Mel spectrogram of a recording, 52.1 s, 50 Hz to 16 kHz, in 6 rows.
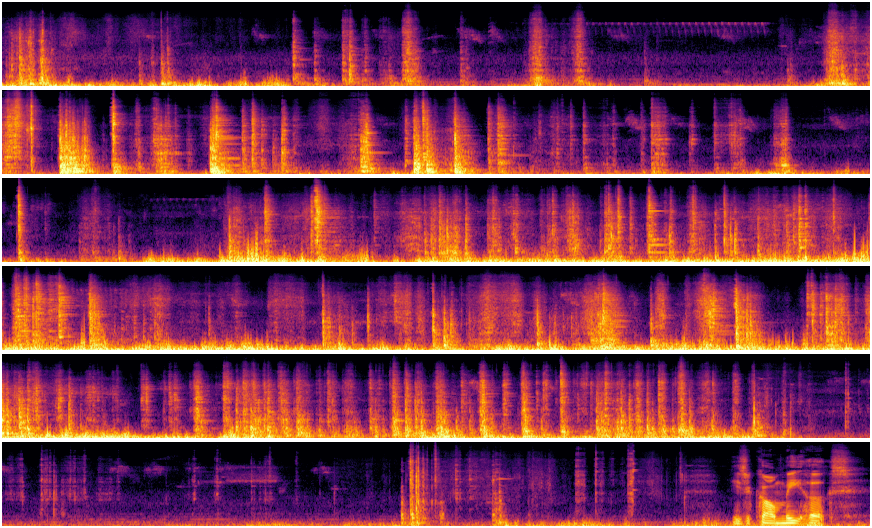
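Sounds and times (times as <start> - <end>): hand tool knocks and scrapes: 19.5 - 46.7, 47.4 - 50.0.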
